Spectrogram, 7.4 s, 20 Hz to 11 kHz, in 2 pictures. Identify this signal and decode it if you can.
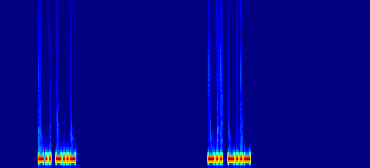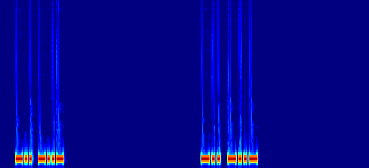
Morse code, heard as a keyed tone, about 59 wpm, 700 Hz. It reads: DX DX DX DX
